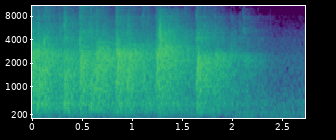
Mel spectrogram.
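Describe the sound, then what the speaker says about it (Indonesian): A church congregation claps together during an Indonesian sermon, a fairly close, dense burst of handclaps with a few sharper accents that gradually thins and fades over a few seconds. "Beri tepuk tangan saudara-saudara."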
